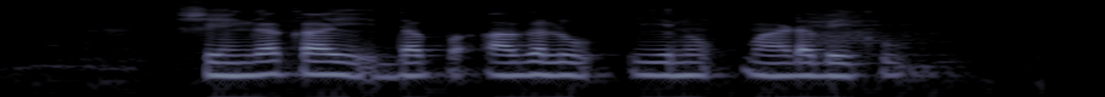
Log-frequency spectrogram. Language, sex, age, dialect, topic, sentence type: Kannada, male, 18-24, Dharwad Kannada, agriculture, question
